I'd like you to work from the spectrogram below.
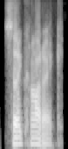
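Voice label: "psychotic", American English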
